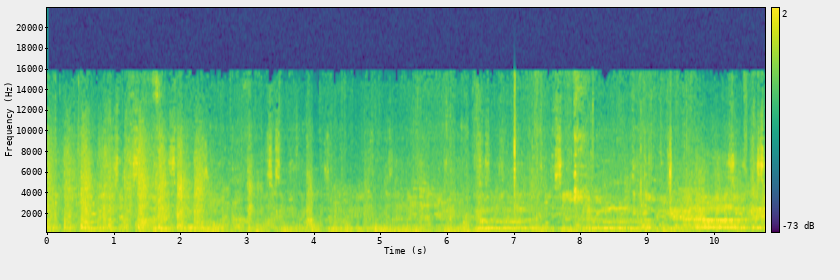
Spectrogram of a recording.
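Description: Men shout and call out across an open outdoor field.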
